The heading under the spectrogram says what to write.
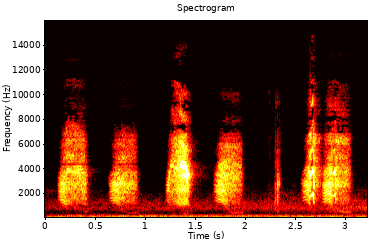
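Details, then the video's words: Bowerbird courtship singing recorded in September 2020 in the Yarra Valley outside Melbourne: harsh hissing chatter notes in a steady sequence, one brief click-like note, then a quick doubled burst at the end. "Bowerbirds Singing and Dancing"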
